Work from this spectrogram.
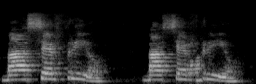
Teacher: That means the H disappears. So all those A's are going to sound like they're sliding together.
